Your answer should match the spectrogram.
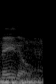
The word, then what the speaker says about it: Mado: I say Mado. No, that's perfect.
